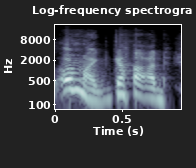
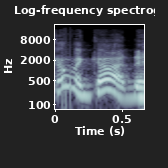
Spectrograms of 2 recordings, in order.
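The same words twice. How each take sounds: First: Startled gasp. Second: Much higher, louder mock yell of shock; startled yell. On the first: Retold or imitated. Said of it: "She, like, goes". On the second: Jimmy yelling in shock at Sophie on the porch. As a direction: yelp it like someone just surprised you. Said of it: "somebody yelling in my face".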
